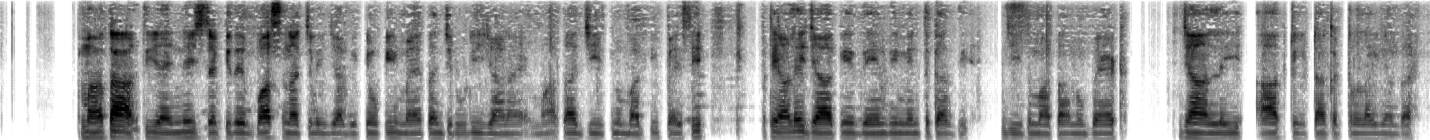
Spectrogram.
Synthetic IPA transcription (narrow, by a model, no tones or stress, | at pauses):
mãːt̪ãːəkʰd̪iːɦɛːɪnːẽːt͡ʃt̪ãːkɪt̪eːbəsnãːt͡ʃəliːd͡ʒaːʋeːkjõːkɪmɛ̃ːt̪ãːzəɾuːɾiːd͡ʒaːɽaːḛːmã̰ːt̪ãːd͡ʒiːt̪nũːbaːkiːpɛːseːpəʈʰɪjaːleːd͡ʒaːkeːd̪eːnd̪iːmɪnət̪kəɾd̪iːɛː | d͡ʒiːt̪mãːt̪ãːnũːbɛːʈʰ | d͡ʒaːnləiːaːkʰʈɪkɪʈãːkəʈːənləɡd͡ʒãːnd̪aːɦɛː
